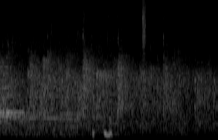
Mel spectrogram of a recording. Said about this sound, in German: Das ist, komm, einen Applaus nochmal für die Leute, die seit zwei Jahren da sind.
